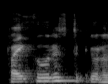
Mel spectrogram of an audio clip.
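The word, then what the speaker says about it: Trichuris trichiura: Trichuris tricura, that is the correct pronunciation.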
